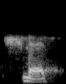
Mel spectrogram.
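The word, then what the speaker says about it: SHMEC: I I call it schmeck s h NEC it's an acronym pronounced schmeck it stands for Sleep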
